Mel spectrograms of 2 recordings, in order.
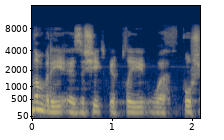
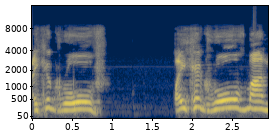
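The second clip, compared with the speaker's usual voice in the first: very loud, drawn-out put-on Geordie accent; 7 semitones higher, 11 dB louder than usual. Quiz host repeats the answer byker grove: put-on geordie accent. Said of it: "It's a terrible accent. I do it quite well".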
